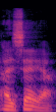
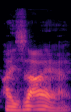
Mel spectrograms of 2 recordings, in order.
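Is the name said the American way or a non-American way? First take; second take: American; non-American. First: The name has a North American pronunciation. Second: The name has a non-American pronunciation. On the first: The speaker calls it wrong. "I'm of a North American disposition, ... I say Isaiah" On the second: The speaker calls it right. "one should say Isaiah"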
